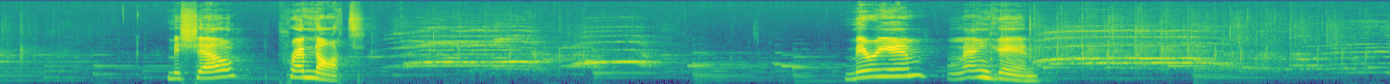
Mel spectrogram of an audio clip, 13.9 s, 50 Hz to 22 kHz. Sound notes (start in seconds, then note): 0.2 gentle music; 3.6 audience applauds; 10.2 audience applauds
